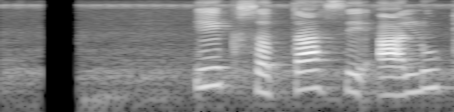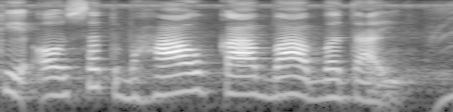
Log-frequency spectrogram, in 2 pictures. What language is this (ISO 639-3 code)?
bho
